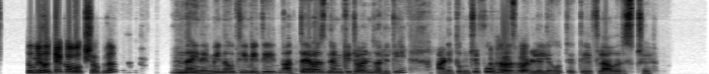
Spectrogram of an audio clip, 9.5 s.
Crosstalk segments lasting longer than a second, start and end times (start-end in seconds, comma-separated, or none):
none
